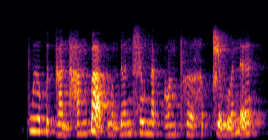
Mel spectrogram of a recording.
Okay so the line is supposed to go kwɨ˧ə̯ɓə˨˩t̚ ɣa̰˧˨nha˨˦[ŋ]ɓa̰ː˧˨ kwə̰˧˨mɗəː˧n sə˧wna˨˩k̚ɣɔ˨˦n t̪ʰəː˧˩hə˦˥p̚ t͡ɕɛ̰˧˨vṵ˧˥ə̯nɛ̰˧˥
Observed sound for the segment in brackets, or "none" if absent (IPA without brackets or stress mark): ŋ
